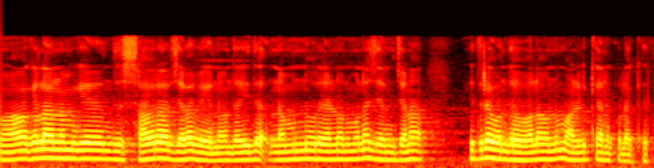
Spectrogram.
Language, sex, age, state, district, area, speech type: Kannada, male, 30-45, Karnataka, Gadag, rural, spontaneous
